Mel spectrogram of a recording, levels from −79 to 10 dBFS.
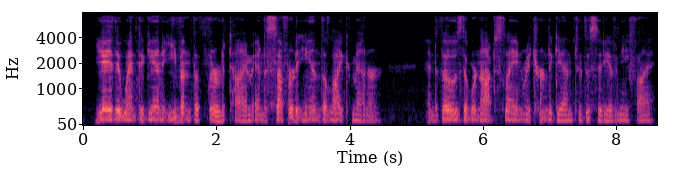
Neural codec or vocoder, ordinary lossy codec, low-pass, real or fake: vocoder, 22.05 kHz, 80 mel bands, HiFi-GAN; MP3, 64 kbps; 7.2 kHz; fake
